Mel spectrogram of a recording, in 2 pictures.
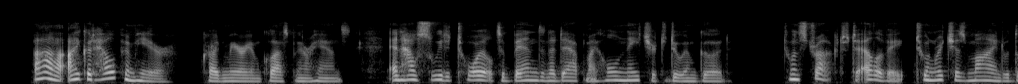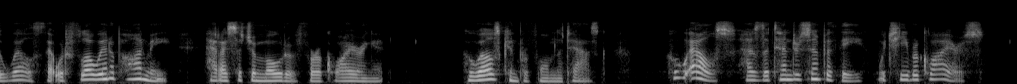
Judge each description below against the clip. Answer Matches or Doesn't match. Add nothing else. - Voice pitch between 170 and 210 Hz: Matches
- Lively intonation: Matches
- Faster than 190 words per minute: Matches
